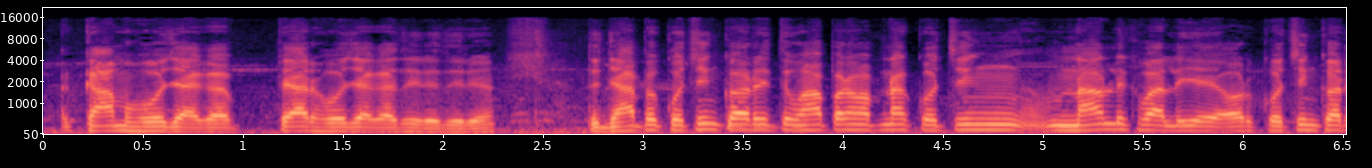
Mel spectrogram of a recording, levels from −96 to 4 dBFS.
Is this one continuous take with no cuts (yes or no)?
yes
